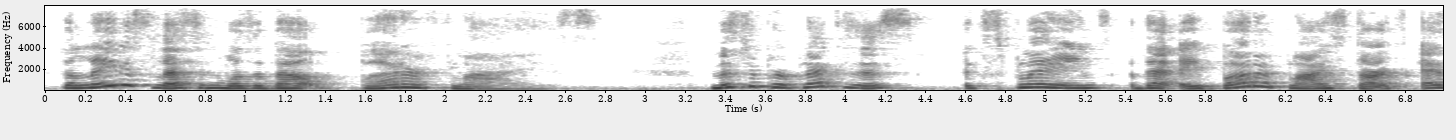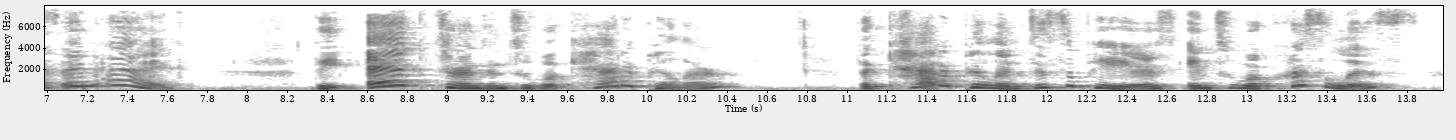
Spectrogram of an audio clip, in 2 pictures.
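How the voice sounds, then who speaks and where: A middle-aged woman reading a children's storybook aloud in an expressive, deliberate way. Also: on the high side. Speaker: literacy program co-chair reading aloud. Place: small indoor office or home room. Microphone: device mic at arm's length. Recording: echoey room sound.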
